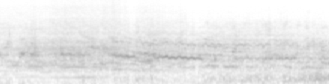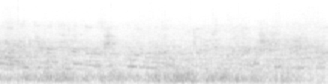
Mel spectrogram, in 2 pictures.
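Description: A small car engine revs and whines as the car races around a track.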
